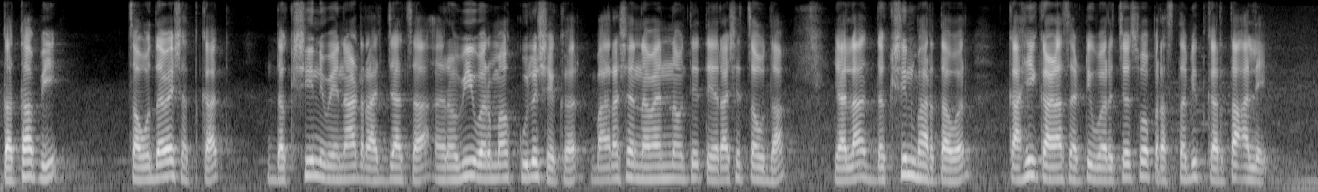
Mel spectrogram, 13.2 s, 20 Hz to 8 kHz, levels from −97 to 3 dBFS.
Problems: none marked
